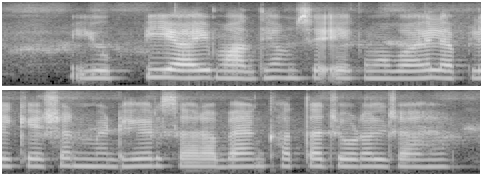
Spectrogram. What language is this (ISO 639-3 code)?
mag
